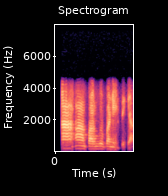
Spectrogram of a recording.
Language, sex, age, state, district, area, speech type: Malayalam, female, 60+, Kerala, Malappuram, rural, conversation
